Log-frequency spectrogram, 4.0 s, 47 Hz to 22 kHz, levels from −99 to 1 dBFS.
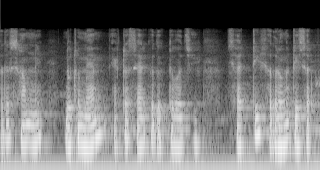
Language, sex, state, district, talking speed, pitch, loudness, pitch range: Bengali, male, West Bengal, Paschim Medinipur, 240 wpm, 115 Hz, -17 LUFS, 110-125 Hz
